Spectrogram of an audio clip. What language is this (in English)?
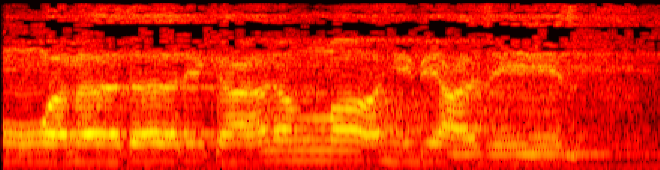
Arabic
